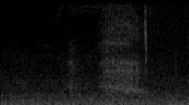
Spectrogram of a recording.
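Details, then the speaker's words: Normal breath sounds heard by stethoscope during an OSCE thorax and lung examination as the patient gently breathes in and out: a single soft, airy breath over low room hum, with no wheezes or crackles. "I'll assess if the normal breathing pattern sound is okay or not, or if there any adventitious sound present or not."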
